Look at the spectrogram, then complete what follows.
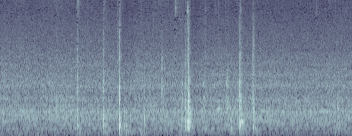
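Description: Spider monkey gnawing at the nuts on a plastic knob from a battery top: a run of sharp clicks of teeth on plastic, about half a dozen spread over a few seconds, the loudest near the middle, over a steady background hiss.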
